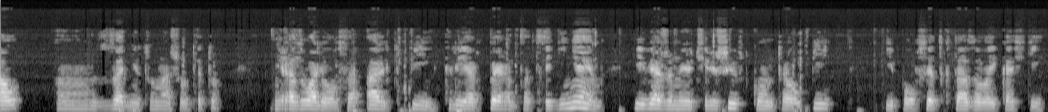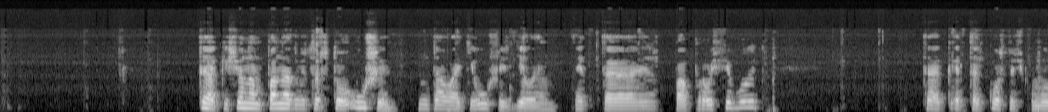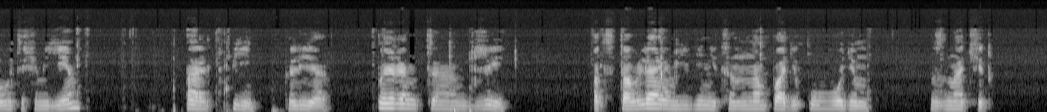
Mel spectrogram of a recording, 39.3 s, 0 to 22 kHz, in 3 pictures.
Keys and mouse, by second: 1.4 g, 3.4 click, 4.7 alt+p, 6.9 middle click, 9.7 ctrl+p, 11.9-13.1 middle drag, 15.0-17.0 middle drag, 18.9 shift+middle click, 20.5 middle click, 22.6 KP_3, 23.6 shift+middle click, 25.9 e, 27.8 click, 28.9 alt+p, 31.7 g, 33.6 click, 34.4 KP_1, 35.6-37.1 drag, 38.0-39.2 drag.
